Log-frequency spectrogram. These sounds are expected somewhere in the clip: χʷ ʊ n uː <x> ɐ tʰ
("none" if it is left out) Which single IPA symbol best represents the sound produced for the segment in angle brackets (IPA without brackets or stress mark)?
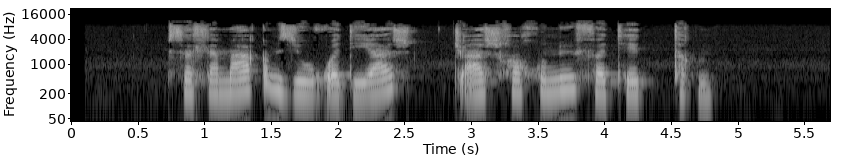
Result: f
